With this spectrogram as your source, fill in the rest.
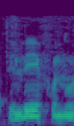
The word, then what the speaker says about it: teléfono: Vemos acá teléfono en la sílaba le, página, célula y máquina.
